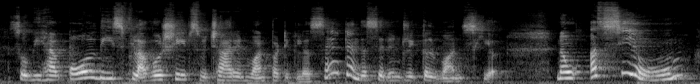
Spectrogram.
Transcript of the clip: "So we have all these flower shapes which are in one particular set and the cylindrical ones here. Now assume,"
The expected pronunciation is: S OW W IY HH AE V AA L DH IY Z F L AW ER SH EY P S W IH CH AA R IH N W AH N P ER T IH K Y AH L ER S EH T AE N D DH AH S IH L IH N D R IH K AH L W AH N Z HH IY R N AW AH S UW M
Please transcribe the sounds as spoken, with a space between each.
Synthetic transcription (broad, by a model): S OW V IY HH AE V AA L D IY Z F L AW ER SH EY P S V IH CH AA R IH N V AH N P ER T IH K Y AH L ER S EH T AE N D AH S IH L IH N D R IH K AH L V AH N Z HH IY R N AW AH S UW M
